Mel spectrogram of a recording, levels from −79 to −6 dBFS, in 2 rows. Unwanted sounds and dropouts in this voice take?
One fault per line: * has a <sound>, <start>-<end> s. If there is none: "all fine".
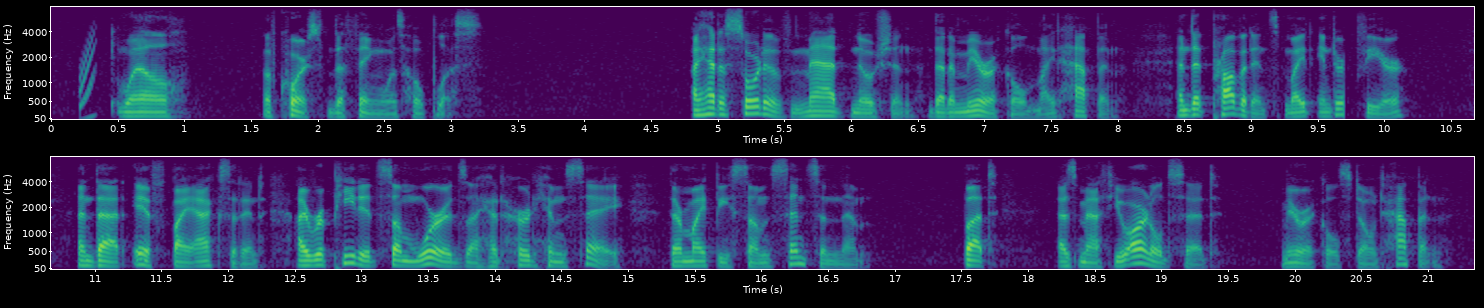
* has a chirp, 0.2-0.3 s
* has a dropout, 9.7-9.8 s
